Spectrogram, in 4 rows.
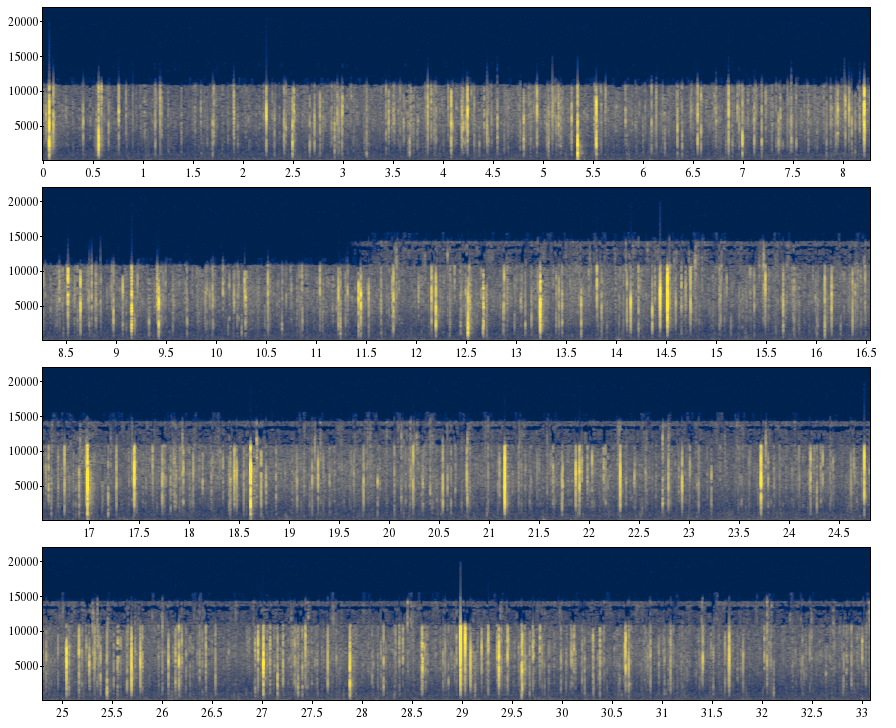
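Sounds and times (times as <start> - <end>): fireplace fire crackling: 0.0 - 33.0.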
